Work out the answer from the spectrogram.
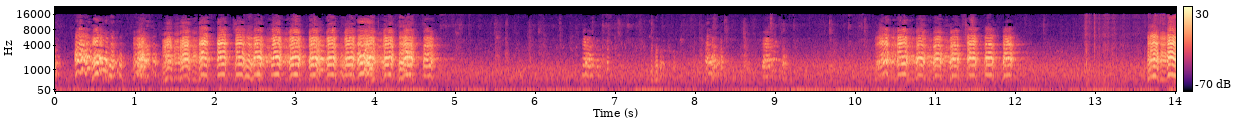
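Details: Thick-billed parrots in Arizona giving alarm and contact calls: rapid bursts of loud, grating squawks repeated about twice a second for several seconds, a quiet gap with scattered notes, then another harsh burst. Light wind behind.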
